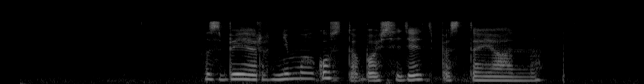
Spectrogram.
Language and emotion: Russian, sad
